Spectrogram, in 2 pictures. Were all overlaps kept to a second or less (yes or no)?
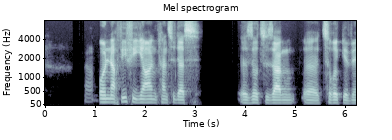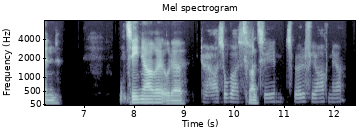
yes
